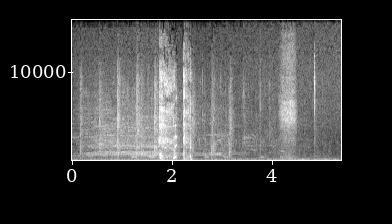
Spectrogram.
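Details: Adult woman giving a campaign speech in Cleveland has a run of repeated dry coughs and throat clearing with crowd noise behind; she attributes the coughing fit to an allergic reaction.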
